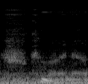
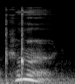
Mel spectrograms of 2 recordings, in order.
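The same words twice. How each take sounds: First: Breathy whisper to psych himself up; whispered pep talk. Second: Loud, high come on to fire himself up; pumped-up shout. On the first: Hunter whispering to himself before the hunt, hushed. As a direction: whisper a quiet come on to himself. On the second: Hunter psyching himself up alone in the woods, loud shout. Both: Real, not acted. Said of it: "Trying to get pumped up here".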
